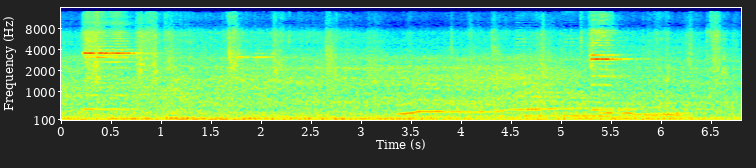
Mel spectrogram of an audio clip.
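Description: Steady street noise, like traffic, with two short, loud, high-pitched toots about five seconds apart.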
